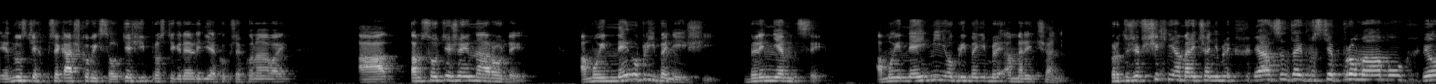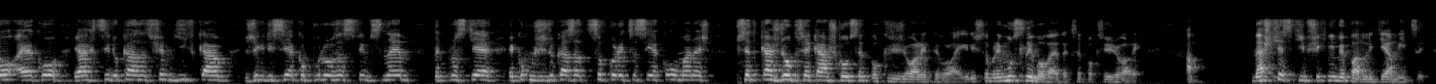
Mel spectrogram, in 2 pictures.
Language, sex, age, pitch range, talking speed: Czech, male, 20-39, 160-215 Hz, 170 wpm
